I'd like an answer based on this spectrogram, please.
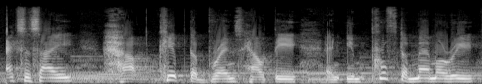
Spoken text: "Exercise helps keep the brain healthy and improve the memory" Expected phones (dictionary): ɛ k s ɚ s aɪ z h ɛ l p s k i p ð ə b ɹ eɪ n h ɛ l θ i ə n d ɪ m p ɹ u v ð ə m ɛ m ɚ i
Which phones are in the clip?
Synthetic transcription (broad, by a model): ɛ k s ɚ s aɪ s h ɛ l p k i p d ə b ɹ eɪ n h ɛ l t i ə n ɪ m p ɹ u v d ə m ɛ m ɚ i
